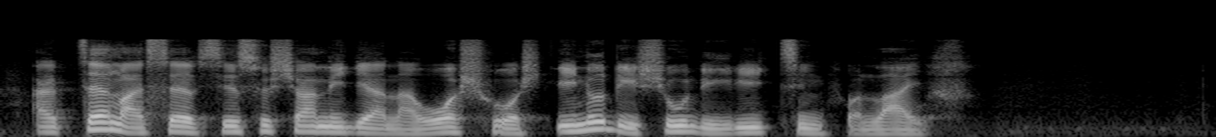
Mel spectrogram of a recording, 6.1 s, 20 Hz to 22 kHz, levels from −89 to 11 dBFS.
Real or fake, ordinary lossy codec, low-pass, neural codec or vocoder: fake; none; none; codec, 16 kHz, 1 kbps, FunCodec, trained on Chinese and English, 50 frames a second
